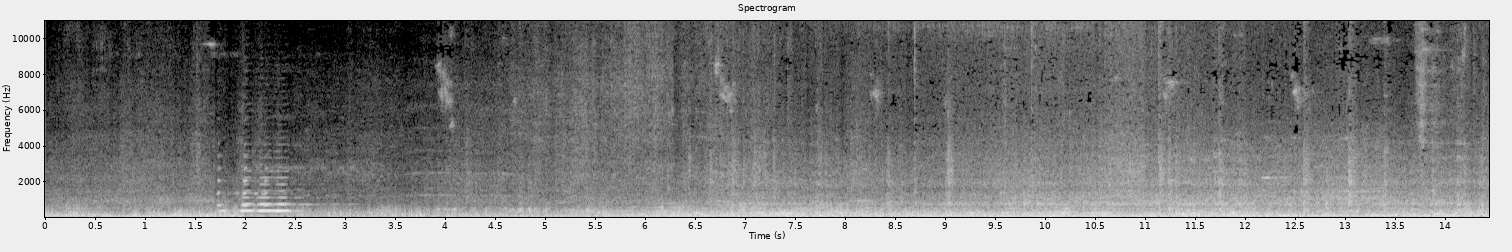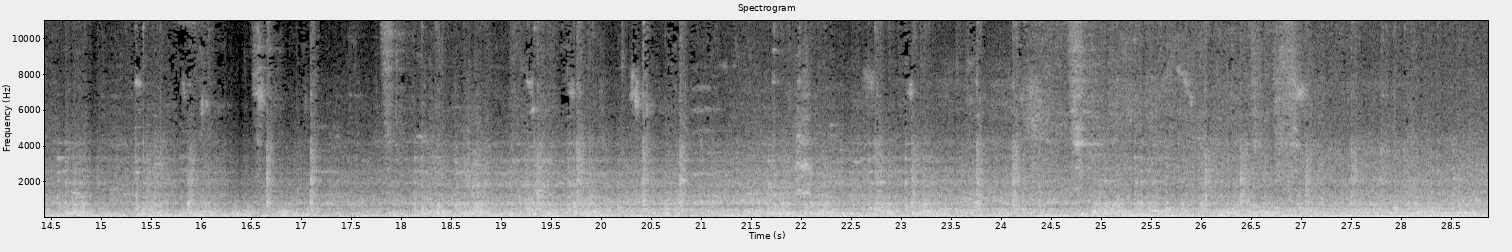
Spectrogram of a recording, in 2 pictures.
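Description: Metrorail electric multiple unit commuter train gives a short horn toot about two seconds in, then passes close by with a steady rumble of wheels on rails and a regular clickety-clack over the rail joints.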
